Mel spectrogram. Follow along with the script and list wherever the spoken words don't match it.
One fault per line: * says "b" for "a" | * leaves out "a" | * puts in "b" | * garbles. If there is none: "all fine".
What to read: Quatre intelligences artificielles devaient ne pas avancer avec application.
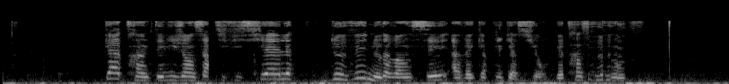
* leaves out "pas"
* garbles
